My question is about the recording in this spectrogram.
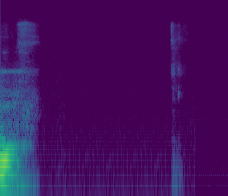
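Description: The tail of a drawn-out spoken 'um', then dead silence broken only by one faint, very short click near the end.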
